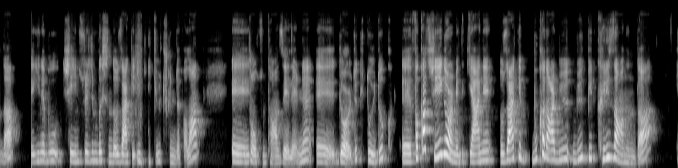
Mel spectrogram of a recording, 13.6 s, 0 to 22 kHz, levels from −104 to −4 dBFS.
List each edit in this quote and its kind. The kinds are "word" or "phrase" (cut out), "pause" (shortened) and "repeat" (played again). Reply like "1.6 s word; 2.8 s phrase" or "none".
5.0 s phrase; 6.3 s pause; 7.9 s pause; 10.6 s pause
